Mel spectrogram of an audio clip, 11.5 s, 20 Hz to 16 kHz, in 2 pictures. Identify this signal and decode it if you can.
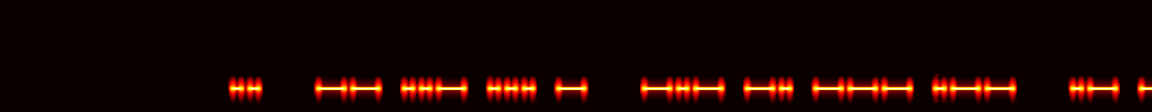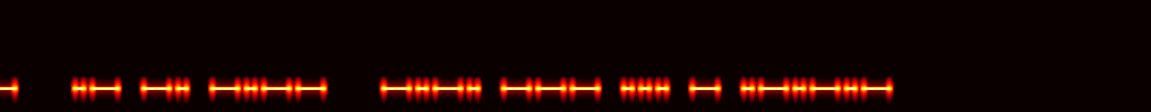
Morse code, heard as a keyed tone, about 28 wpm, 700 Hz. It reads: I MUST KNOW AT ANY COST.
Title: Sentences from Top 1000 Words - Review Part 5 - 28wpm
